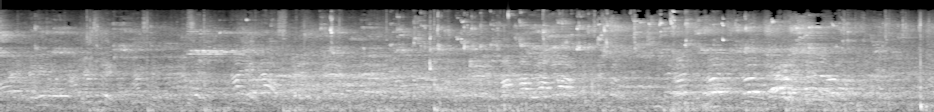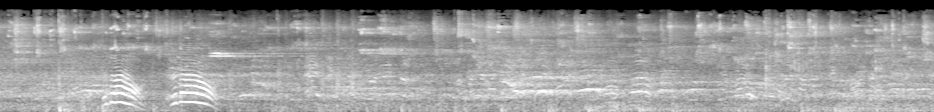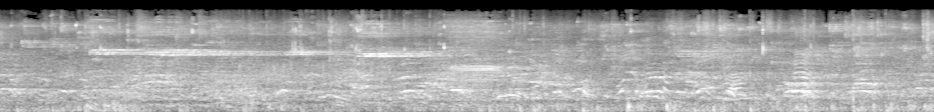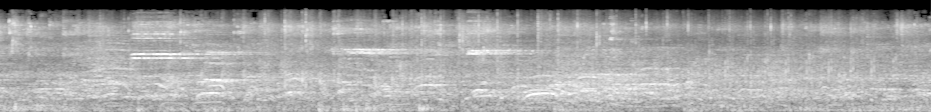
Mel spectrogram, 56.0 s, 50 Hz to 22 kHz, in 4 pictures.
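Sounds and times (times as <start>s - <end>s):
chatter of people: 0.0s - 56.0s.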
